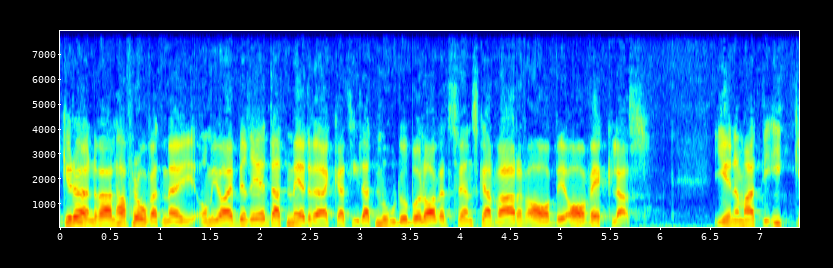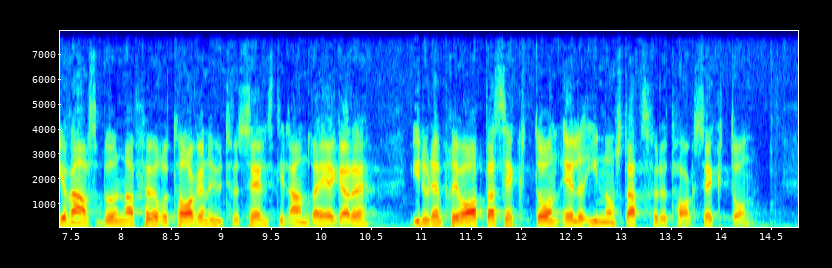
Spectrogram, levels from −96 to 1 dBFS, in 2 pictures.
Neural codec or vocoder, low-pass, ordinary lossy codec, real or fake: codec, 16 kHz, 4 kbps, X-Codec, WavLM features, trained on Multilingual LibriSpeech; none; none; fake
